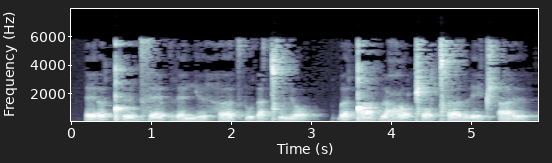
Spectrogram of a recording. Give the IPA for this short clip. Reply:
ɛ ɾ ɐ ǃʰ ɘ d͡z ɛ p r ɛ nʲ ɘ h ɐ t͡sʼ u ɗ a ǀʰ u lʲ ɔ | ɓ ɐ ǃ a ɓ ə ʕ ɔ ǁ ɔ ǀʰ ɐ r e t͡ʃʼ a ɾ ɘ

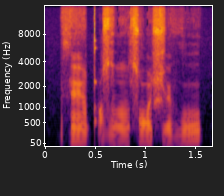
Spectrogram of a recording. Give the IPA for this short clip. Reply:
θ ɛ̃ː qʼ ʊ zˤ ɛ̃ː sˤ uː ɕ ø v uː

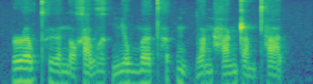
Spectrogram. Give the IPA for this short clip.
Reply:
ɹ ə˧˥ w t̪ʰ ɨ˨˩ ə̯ n ɔ˨˩˨ x a˨˩˦ w ɣ ə˨˩ k̚ ɲ ə˧ w m əː˧ t̪ʰ ə˦˥ k̚ n a˨˩ t̚ v a˧ ŋ h a˧˥ ŋ ʈ a˨˩ m t̪ʰ a˨˩ t̚

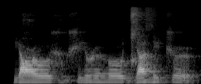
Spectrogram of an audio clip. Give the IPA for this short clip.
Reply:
i ʕ oː ʒ ṳ ʃ i ɹ ɵ ɦ oː d͡ʑ a z i t͡ʃ ɵ

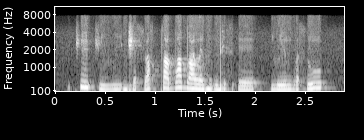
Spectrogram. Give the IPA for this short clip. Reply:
t͡ʃ ẽ˧ t͡ʃ i˩ β i˩ d͡ʒ ʌ˩ s u˧˥ s tˤ u˧ d̪ o˥ dˤ u˧ l i˩˧ b n d i˩˧ s ʔ e˩ | ʎ ẽ˩˧ b ʌ˩˧ s ũ˥

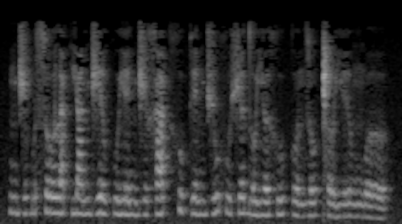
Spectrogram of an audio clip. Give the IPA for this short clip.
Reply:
n d͡ʒ ɪ ɡʷ ə s o l a k j a n d͡ʒ e ʊ̯ kʷ ə j e n d͡ʒ ə x a k x u k e n d͡ʒ u xʷ o ʃ ə d o j ə x u k o n z o ǁ ɤ j ɪ ʊ̯ ŋʷ ɤ

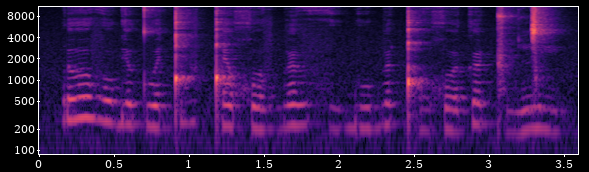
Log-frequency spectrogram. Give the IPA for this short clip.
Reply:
ɾ ɤ v o ɡ ɛ tʷ ɛ ǃ i̤ v ǃ ɛ χʷ ɤ v b œ v f ṳ b u b œ ǃʼ ɔ̤ χʷ œ k œ ǁ ṳ ŋ͡ǀ i

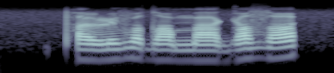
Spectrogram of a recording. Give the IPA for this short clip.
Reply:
pʰ a ɭ ɪ v u dˤ a ɐ̯ m a ɡ ɛ zˤ e

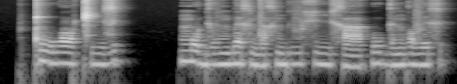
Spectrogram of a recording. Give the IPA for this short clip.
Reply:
ǃ u w ɔ ǁ i z | m o ɡʲ o v m b ɛ x n d a x m b i v x i x a | u ɡ ɛ ŋ ɡ ɔ v e x

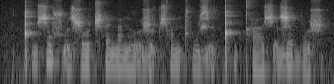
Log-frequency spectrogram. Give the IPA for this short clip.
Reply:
ǃʰ ɯ ʃ ʌ sʷ ɛ̰ l ʂ o ʈ͡ʂʰ ɛ n a n l o̰ ʐ o̰ t͡ʃʰ ʌ n tʰ u ʑ ḛ l ǃʰ ɯ kʰ a ɐ̯ ʃ ɛ̰ l ʐ ɛ b o ʂ

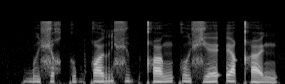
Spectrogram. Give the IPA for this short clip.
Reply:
ɓ ʊ ɕ ʏ χ k ʊ b q o r ɕ y p qʰ o ŋ k o ɕ ɛ ʔ ɛ qʰ ɛ ŋ

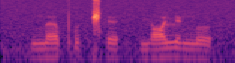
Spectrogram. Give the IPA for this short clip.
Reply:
n̪ ɜ pʼ u ǁʰ ɪ | j ɒ lʲ ʌ ŋ ʊ

